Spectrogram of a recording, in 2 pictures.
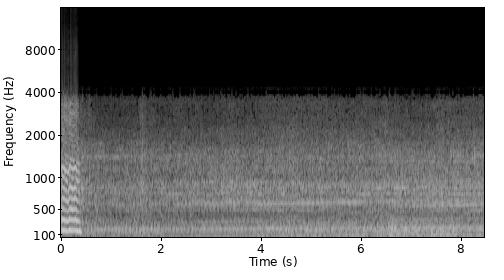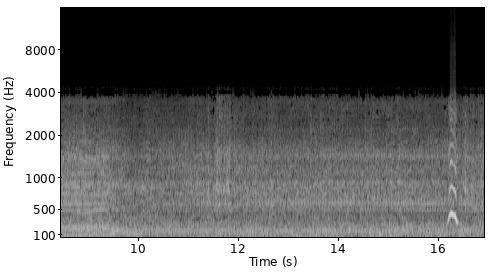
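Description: Motorcycle engine running under way with wind rushing past the camera; its pitch falls about nine to ten seconds in as the throttle eases off.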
